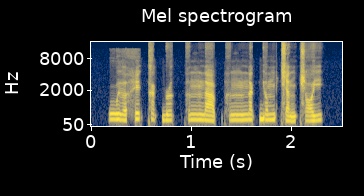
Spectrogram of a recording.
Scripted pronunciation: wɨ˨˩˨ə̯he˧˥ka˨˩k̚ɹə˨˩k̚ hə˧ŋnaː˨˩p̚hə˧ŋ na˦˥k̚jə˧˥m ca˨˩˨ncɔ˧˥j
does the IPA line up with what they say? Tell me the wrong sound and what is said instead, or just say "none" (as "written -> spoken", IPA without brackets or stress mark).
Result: none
